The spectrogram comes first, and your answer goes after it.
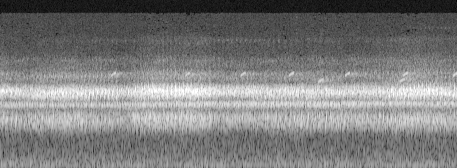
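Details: Frogs calling together in a steady, pulsing drone that swells slightly midway, with quick high chirps becoming more frequent toward the end.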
